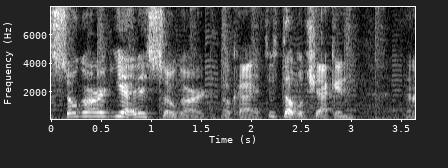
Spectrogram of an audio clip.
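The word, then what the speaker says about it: Søgaard: sure this is so guard yeah it is so guard okay just double checking and I was saying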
